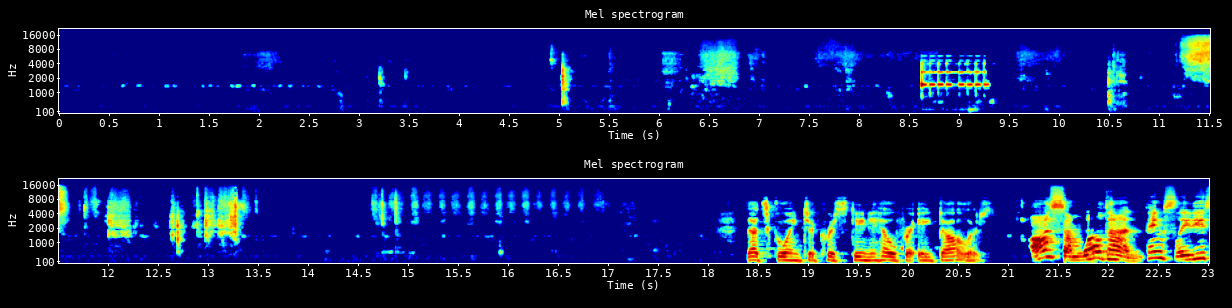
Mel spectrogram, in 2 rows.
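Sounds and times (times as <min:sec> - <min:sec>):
short pulsing electronic beep: 0:08.6 - 0:09.4
paper rustling: 0:11.7 - 0:13.5, 0:14.6 - 0:16.8
paper tearing from notebook: 0:11.8 - 0:13.5.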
